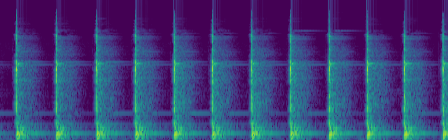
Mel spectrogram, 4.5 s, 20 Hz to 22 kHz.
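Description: Steady, evenly paced hammer taps on the seized two-stroke engine of a Ryobi SS30 string trimmer, about ten strikes at roughly two and a half a second, each with a short metallic ring. The taps are meant to drive the stuck piston through a tight spot in the bore and free the engine.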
